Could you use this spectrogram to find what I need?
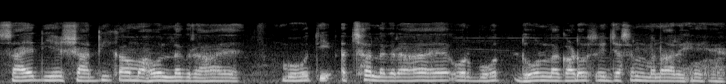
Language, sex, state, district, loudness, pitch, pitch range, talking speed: Hindi, male, Rajasthan, Bikaner, -16 LUFS, 175 Hz, 165-185 Hz, 190 wpm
